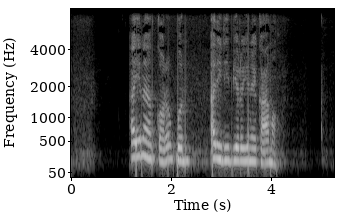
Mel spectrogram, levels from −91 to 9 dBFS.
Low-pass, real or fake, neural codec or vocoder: 7.2 kHz; real; none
